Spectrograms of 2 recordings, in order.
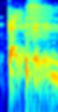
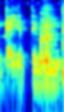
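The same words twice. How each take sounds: First: Hushed whisper, no voice. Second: Said in the usual way. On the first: Real, not acted. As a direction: whisper it to shut him up. Repeated hush, now whispered.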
